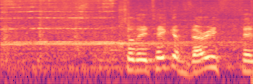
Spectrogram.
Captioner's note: blade buzzes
